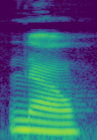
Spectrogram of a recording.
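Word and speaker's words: Ngo: How do you say his last name? – No.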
